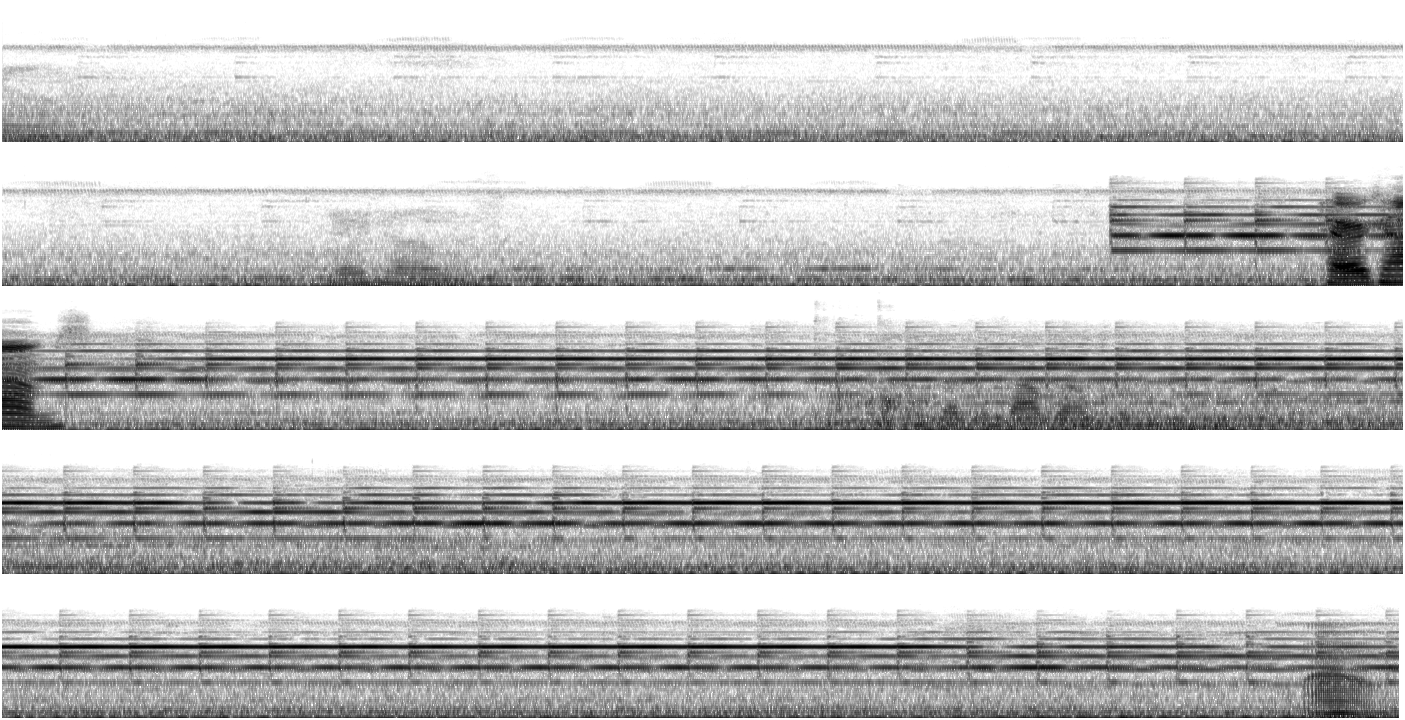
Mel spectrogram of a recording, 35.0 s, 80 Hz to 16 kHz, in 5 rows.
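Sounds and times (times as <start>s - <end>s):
crossing warning bell ringing: 0.0s - 35.0s
low rumble: 18.0s - 24.3s.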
